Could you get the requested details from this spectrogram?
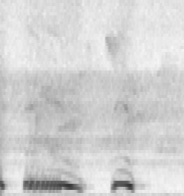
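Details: Decoy spotted dove calling to lure wild doves: one long, slightly rough coo that slides downward, then a short, clear, arched hoot a half second later.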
